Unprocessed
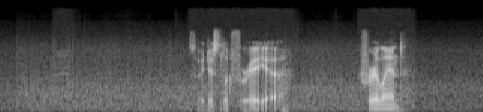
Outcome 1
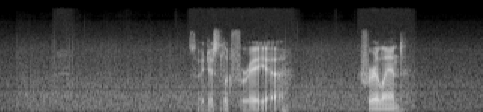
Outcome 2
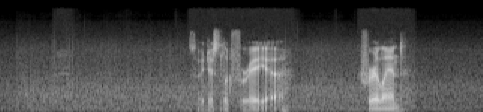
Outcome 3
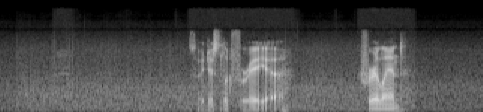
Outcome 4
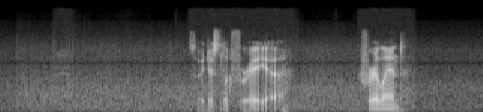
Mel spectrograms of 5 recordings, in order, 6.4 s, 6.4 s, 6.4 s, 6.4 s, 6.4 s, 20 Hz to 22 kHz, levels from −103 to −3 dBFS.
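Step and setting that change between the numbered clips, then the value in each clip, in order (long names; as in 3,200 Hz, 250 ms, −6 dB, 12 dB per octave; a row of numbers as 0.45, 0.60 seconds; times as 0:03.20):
notch filter, centre frequency: 840, 300, 7,400, 2,200 Hertz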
